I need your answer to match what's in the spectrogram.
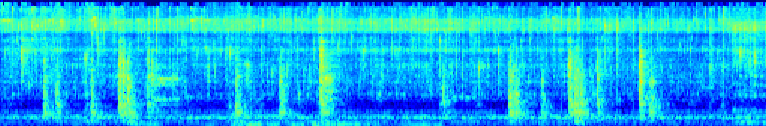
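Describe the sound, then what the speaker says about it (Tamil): Cashews and raisins frying on a low flame give a soft, steady sizzle with occasional crackles and light stirring clicks, faint and close, with no voices. "சிம்மிலே வச்சு ஃப்ரை பண்ணிக்கலாம்."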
